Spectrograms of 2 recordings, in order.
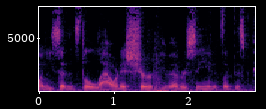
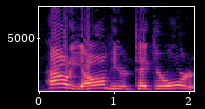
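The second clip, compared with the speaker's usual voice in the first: shrill, very high, very loud put-on cowgirl voice; 14 semitones higher, 18 dB louder than usual. Picturing a cowboy woman taking an order: put-on cowboy woman voice. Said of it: "a cowboy woman".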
